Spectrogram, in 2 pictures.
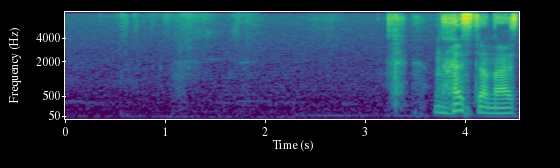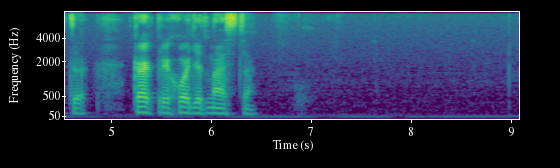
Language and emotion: Russian, positive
